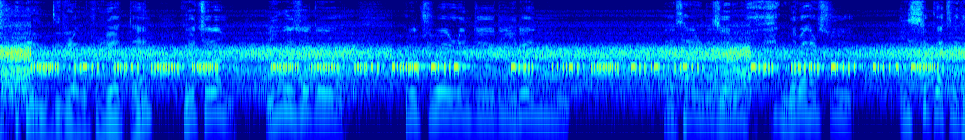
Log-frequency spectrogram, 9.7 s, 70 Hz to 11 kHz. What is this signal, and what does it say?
Hellschreiber (Feld-Hell, 122.5 baud), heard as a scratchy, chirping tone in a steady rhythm, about 1000 Hz, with radio static, a narrow filter and speech in Korean. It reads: ST7Z8 5Z7GW KJSMT KXLVE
